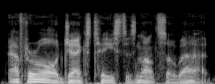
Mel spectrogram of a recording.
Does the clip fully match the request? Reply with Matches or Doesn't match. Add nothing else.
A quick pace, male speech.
Matches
